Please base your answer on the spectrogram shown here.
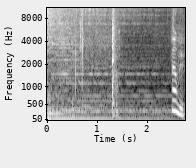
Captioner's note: book thuds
